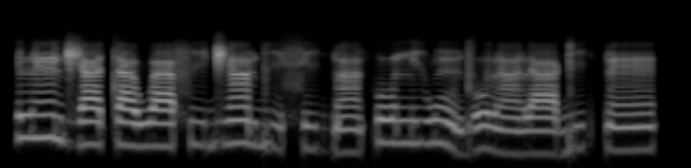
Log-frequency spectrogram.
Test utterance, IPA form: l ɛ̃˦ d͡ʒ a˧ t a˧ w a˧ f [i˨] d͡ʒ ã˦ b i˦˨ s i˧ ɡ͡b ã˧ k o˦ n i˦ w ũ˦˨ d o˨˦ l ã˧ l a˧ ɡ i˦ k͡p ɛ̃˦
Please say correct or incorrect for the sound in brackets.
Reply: incorrect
